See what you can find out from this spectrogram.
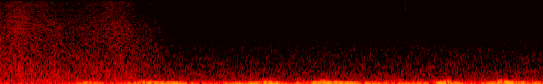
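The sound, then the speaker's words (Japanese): A mother's heartbeat, heard with a face pressed against her chest, thuds softly and muffled in a steady rhythm, about five deep beats over a few seconds, with a brief rustling hiss at the start and no voices. “そうしたら聞こえるかな、ママの心臓の音。”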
